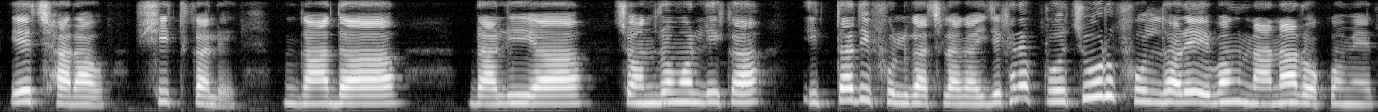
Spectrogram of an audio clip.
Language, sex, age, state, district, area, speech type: Bengali, female, 45-60, West Bengal, Nadia, rural, spontaneous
